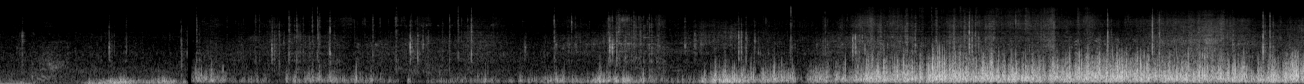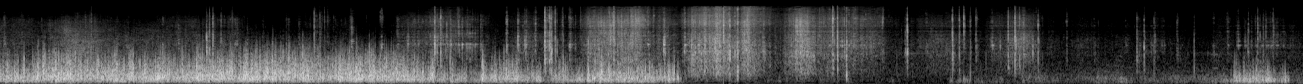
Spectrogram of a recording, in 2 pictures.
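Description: Skis carve and scrape across hard snow, growing louder up close.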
